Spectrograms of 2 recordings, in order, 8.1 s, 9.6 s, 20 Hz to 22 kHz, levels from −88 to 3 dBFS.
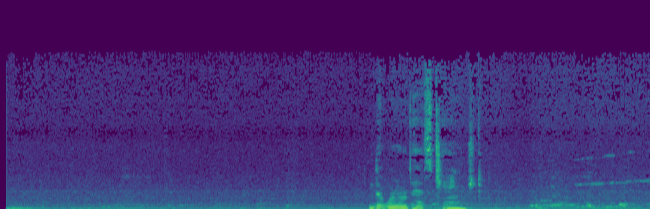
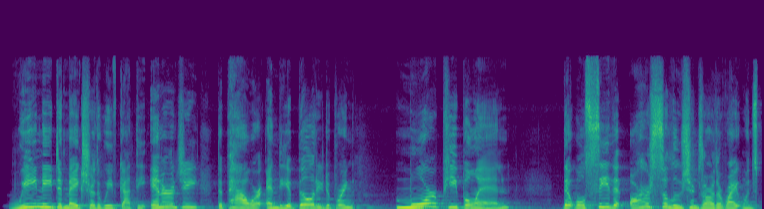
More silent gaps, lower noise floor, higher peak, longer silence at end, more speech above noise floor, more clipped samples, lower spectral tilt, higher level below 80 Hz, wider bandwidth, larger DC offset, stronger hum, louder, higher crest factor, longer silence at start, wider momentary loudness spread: neither; second, -48 dBFS vs -54 dBFS; second, -12 dBFS vs -6 dBFS; about the same, 0 s vs 0.1 s; second, 24 dB vs 36 dB; neither; first, -5.5 dB/octave vs -4 dB/octave; first, -46 dBFS vs -60 dBFS; about the same, 16.5 kHz vs 16 kHz; neither; neither; second, -28 LUFS vs -19 LUFS; about the same, 18 dB vs 14 dB; about the same, 0.1 s vs 0.1 s; first, 25 LU vs 10 LU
